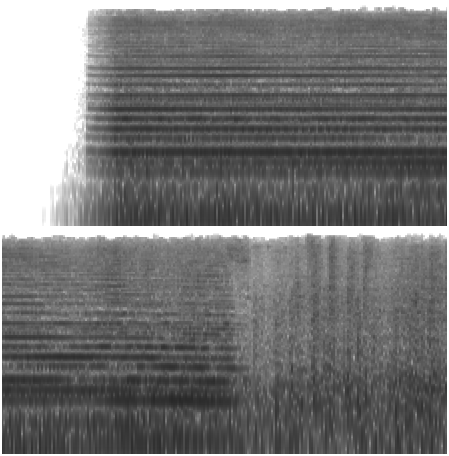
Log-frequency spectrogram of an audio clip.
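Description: A train horn sounds one long, steady blast for about six seconds, then gives way to a rhythmic clickety-clack of train wheels on rail joints.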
